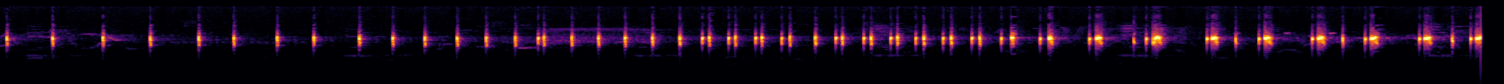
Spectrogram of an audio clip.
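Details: Northern cricket frog (Acris crepitans), song.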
